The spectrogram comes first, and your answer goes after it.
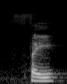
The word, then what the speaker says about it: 飞: Pronounced first tone 飞, it naturally means to fly.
